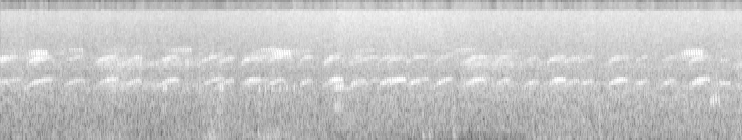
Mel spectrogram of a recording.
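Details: At sunset under rain clouds in the Sabi Sands, a dam chorus of painted reed frogs gives short, high, whistled chirps in quick overlapping succession, with an olive toad croaking and bubbling kassinas in the background.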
